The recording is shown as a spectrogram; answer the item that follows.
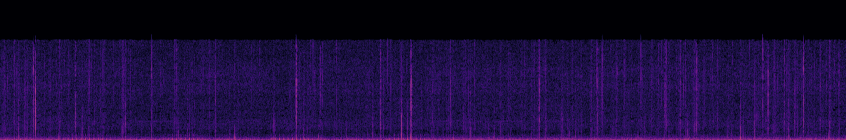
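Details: A cat's continuous low purr, its rhythmic pulsing less distinct here, sits under frequent snapping fireplace crackles in a calm bedtime mix.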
